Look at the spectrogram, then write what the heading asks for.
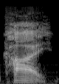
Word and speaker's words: kei: I think they pronounce them, I think it's KEI, but they pronounce them Kai.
